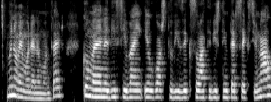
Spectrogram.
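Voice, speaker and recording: Fairly quick speech from a woman with a European Portuguese accent, medium in pitch, with ordinary pitch variation. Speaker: climate activist. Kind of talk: webinar presentation. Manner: fast.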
